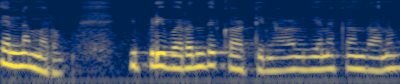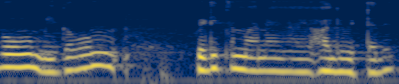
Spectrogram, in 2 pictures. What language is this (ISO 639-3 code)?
tam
